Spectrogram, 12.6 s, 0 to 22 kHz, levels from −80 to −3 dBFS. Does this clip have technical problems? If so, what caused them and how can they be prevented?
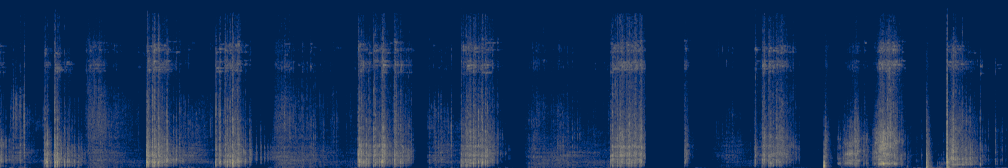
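Yes. There's a playback stall from 8.07 to 8.56 s, where the sound drops out for about half a second, most likely because the player ran dry or its thread got blocked. A bigger playback buffer and keeping the audio thread free of other work would prevent that.

Right after, from 8.56 to 11.56 s, there's time-compressed catch-up: the player trims its backlog by running about 1.15 times fast at normal pitch. Letting it resume without squeezing, or catching up more gently, would avoid the hurried stretch.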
